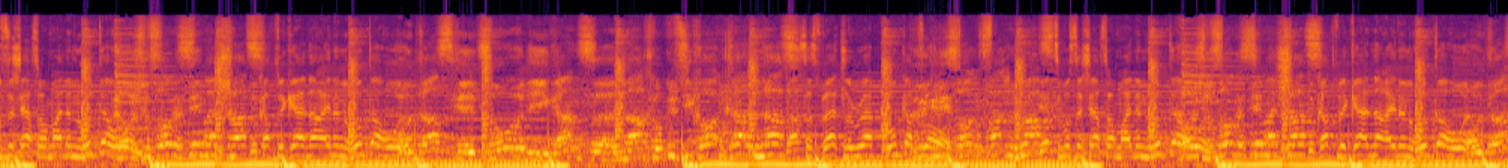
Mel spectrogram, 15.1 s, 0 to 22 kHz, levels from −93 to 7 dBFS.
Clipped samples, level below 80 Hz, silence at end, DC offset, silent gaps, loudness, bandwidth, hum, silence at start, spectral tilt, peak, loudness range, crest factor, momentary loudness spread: 0.2%; -12 dBFS; 0 s; under 0.1%; none; -10 LUFS; 16.5 kHz; none; 0 s; -4.5 dB/octave; 0 dBFS; 1 LU; 8 dB; 3 LU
